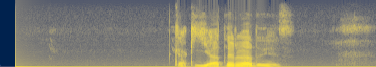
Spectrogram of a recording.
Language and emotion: Russian, positive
